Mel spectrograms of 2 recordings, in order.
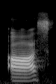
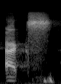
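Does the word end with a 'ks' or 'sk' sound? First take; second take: sk; ks. First: The word ends with an s then k sound. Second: The word ends with a k then s sound. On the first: The speaker calls it right. "They don't say ask like you say ask" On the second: The speaker calls it wrong. "They say ax"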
